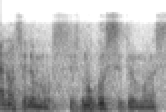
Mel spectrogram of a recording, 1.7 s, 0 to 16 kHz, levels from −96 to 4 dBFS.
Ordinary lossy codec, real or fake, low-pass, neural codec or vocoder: Opus, 16 kbps; fake; 7.2 kHz; codec, 16 kHz, 0.4 kbps, LongCat-Audio-Codec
